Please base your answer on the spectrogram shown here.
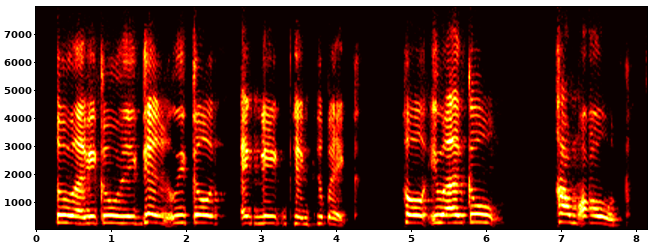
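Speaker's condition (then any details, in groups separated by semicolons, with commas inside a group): Cerebral palsy; from birth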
